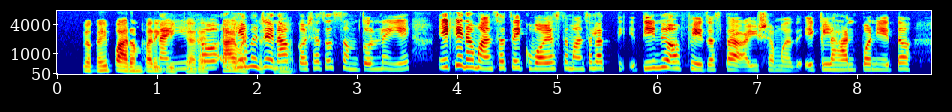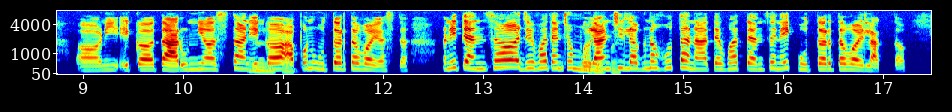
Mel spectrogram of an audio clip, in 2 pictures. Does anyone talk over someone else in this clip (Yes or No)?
Yes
